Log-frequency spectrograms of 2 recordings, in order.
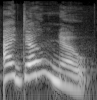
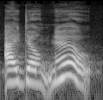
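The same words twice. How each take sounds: First: The t in don't is dropped. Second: The t in don't is pronounced. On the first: "The T is out" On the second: "I don't know becomes"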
